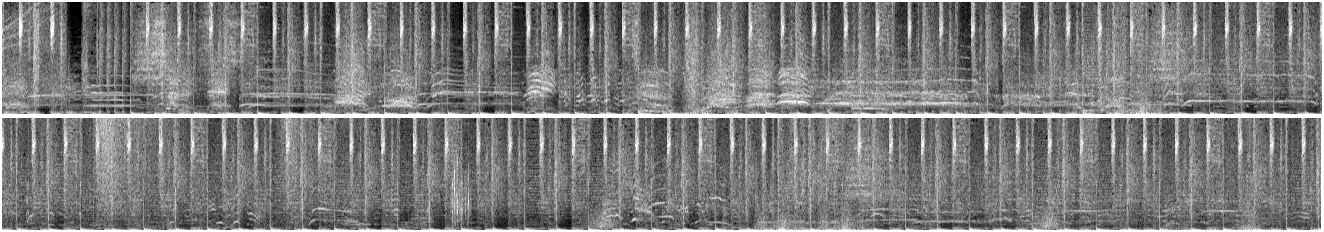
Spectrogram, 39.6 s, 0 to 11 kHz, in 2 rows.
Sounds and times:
Music: 0:00.0 - 0:39.5.

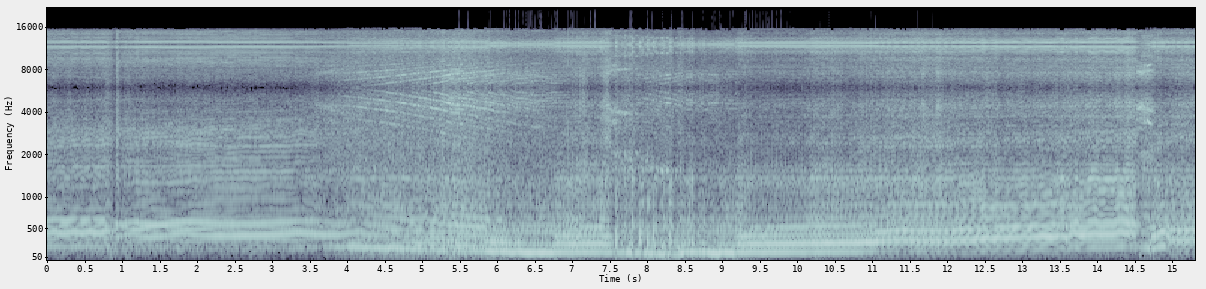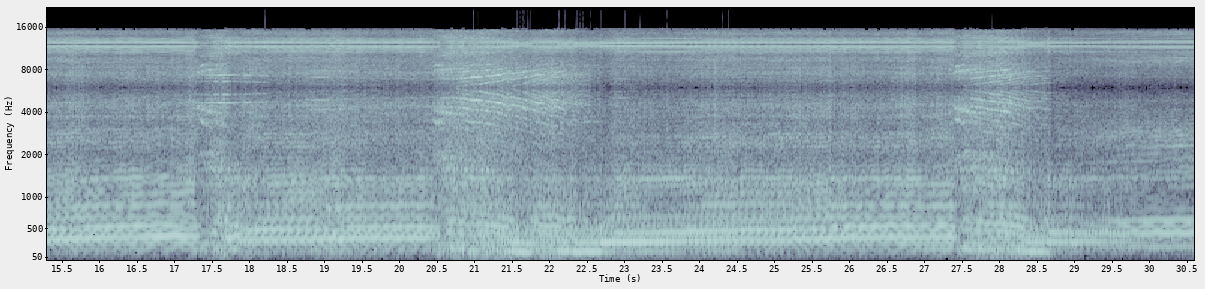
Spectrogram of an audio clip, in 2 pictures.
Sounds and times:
Car: 0:00.0 - 0:30.6.

